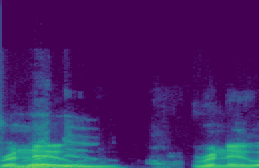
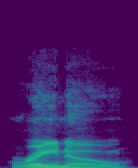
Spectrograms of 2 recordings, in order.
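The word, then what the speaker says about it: Reneau: Malik's last name re Ru just renew okay Malik renew okay like like two for renew two that's perfect you all thought it was raino before we knew better yeah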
